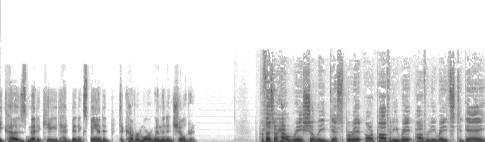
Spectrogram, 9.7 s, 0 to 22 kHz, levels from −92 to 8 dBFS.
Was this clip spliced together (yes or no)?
yes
